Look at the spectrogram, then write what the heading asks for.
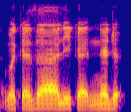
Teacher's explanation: Nec derken cim harfi çezim aldığı için. Burada kalkale tecviti var. Hafif bir vurguluyoruz.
